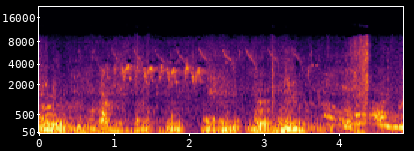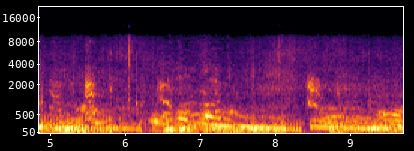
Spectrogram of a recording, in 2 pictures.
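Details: Lions of a pride fighting, giving deep, rasping growls and snarls with rising and falling tones, overlapping and nearly continuous, punctuated by short harsh bursts.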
